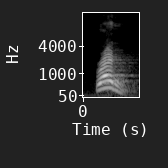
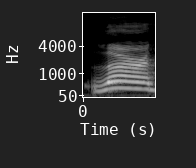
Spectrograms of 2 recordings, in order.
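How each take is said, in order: First: It begins with an R sound instead. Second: It begins with a clear L sound. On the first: The speaker calls it wrong. "run 이렇게 버리면 어 이건 안 되죠" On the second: The speaker calls it right. "이렇게 learn 할 걸"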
